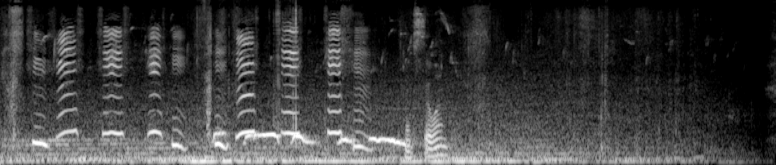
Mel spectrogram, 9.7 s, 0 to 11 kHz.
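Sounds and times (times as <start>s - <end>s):
person imitating a pigeon's cooing: 0.1s - 5.3s
speech: 0.4s - 5.7s.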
